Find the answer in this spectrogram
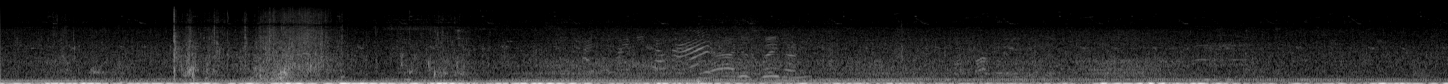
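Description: A big hooked grouper thrashing and splashing at the water's surface while it is played to the bank, with one loud splash about three seconds in. A steady low machine hum runs underneath throughout.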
